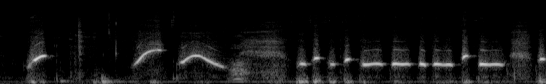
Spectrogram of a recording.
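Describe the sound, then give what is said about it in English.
Lip whistling of the kind used to catcall, clear: a few swooping rising and falling glides, then a quick, bouncy run of short whistled notes at a steady pitch, with no talking. “Second way is the way that guys catcall women. It's through the lips.”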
